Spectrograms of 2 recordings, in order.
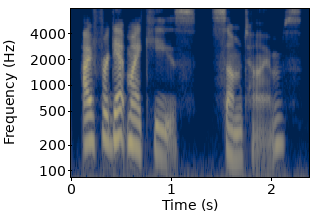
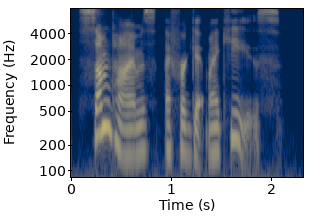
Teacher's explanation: there's more weight on sometimes. It's like you're pausing to think about it.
